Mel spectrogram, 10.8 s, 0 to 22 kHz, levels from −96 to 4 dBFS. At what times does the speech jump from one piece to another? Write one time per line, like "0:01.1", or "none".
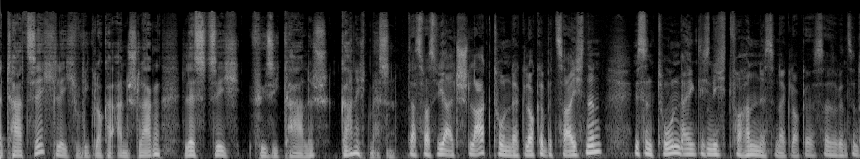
0:01.0
0:04.2
0:05.0
0:08.5
0:08.8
